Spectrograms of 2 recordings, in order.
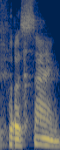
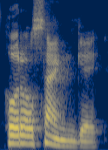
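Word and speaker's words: Purosangue: I thought it was called Persang, but I looked at the phonetic pronunciation. It's Porosangue.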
